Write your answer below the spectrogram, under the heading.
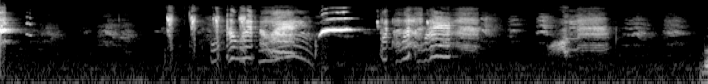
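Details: Two green pet parrots, a pair, chatter and talk to each other in Urdu. Harsh squawks, bending harmonic notes and a clear whistled tone in a rapid, irregular run, with quieter gaps between bursts.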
